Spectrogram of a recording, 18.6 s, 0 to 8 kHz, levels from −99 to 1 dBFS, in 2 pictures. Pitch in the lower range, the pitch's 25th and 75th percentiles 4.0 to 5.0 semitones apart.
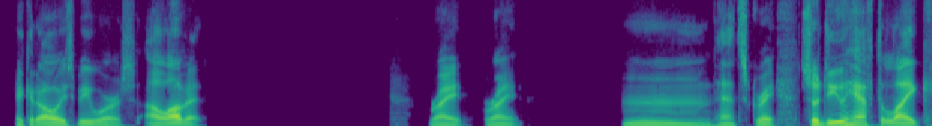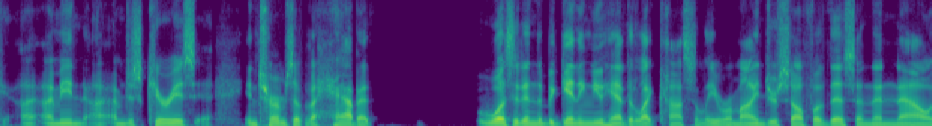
Yes: low, 110 Hz; average, 4.3 semitones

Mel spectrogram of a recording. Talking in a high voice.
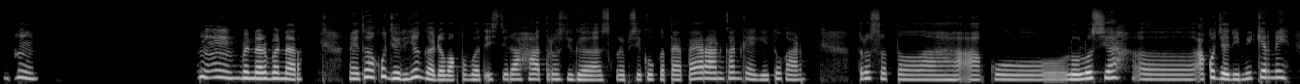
Yes: high, 240 Hz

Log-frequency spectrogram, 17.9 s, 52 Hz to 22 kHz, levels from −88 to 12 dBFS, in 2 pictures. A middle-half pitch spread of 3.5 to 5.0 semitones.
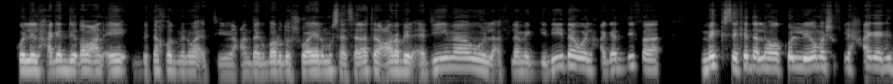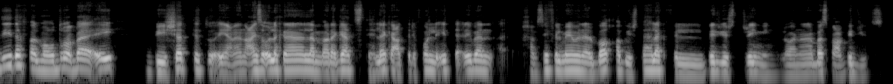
Yes: average, 3.8 semitones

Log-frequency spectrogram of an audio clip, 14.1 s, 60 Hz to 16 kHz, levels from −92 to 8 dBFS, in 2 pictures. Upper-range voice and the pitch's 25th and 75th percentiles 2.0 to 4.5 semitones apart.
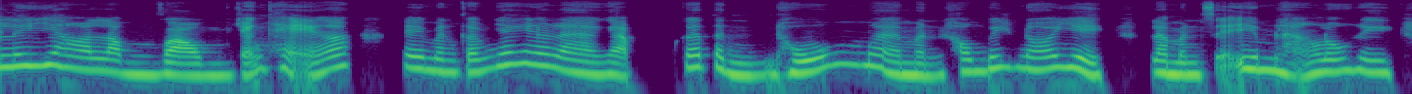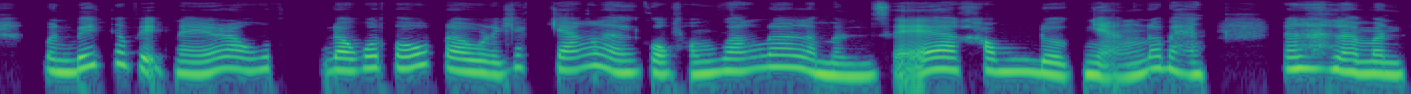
No: high, 235 Hz; average, 5.3 semitones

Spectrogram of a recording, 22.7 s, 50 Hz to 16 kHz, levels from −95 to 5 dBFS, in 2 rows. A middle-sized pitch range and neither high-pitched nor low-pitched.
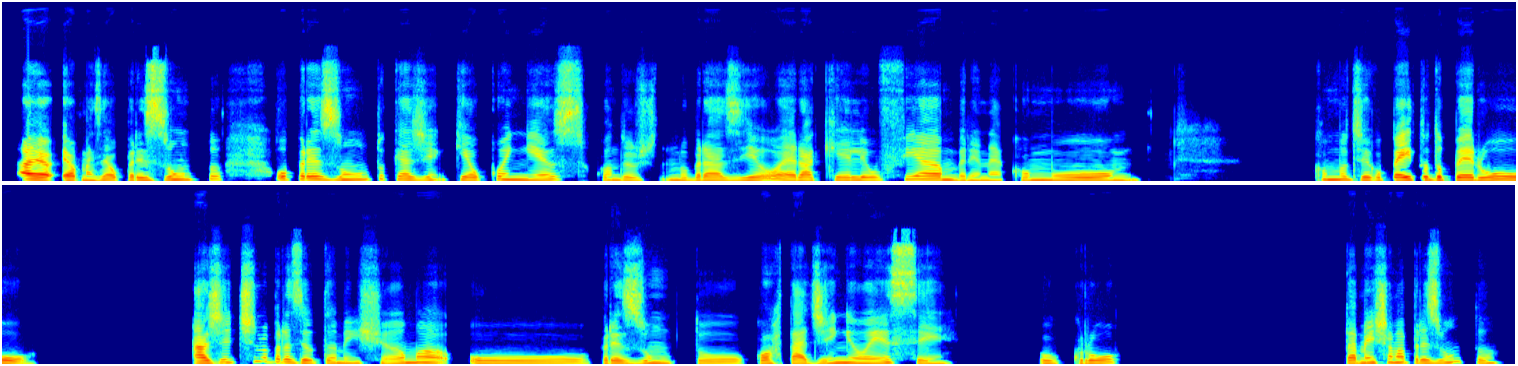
No: average, 3.3 semitones; high, 215 Hz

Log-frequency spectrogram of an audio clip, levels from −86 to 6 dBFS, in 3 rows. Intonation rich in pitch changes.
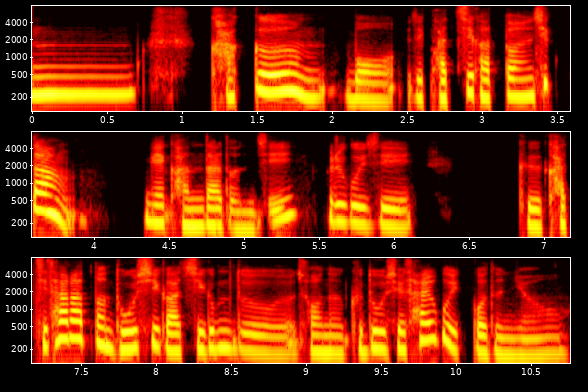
No: average, 4.3 semitones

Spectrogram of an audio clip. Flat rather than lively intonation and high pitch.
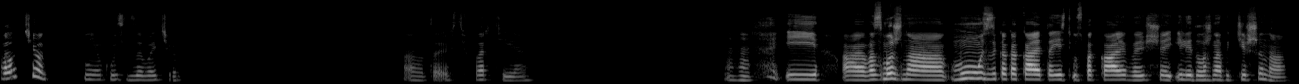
Yes: narrow, 2.0 semitones; high, 220 Hz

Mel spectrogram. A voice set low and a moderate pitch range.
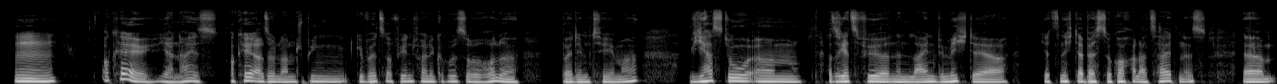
No: low, 125 Hz; narrow, 2.3 semitones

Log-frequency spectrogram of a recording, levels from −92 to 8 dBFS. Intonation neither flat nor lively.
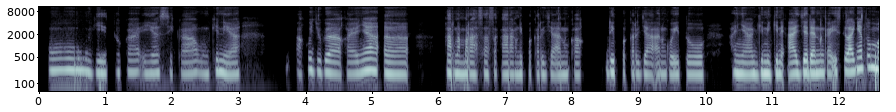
No: narrow, 1.9 semitones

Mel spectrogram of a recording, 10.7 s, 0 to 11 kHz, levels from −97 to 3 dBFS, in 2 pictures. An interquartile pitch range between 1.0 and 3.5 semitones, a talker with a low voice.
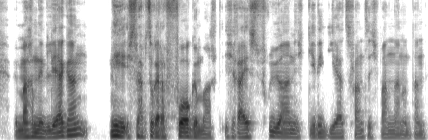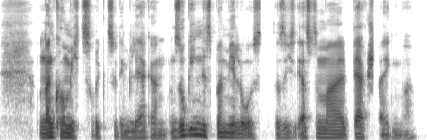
No: average, 4.0 semitones; very low, 80 Hz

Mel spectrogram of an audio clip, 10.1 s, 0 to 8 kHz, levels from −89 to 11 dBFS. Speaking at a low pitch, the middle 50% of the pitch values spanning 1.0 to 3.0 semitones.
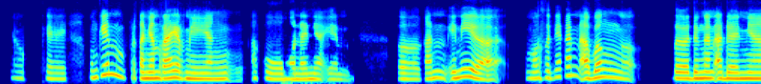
No: high, 215 Hz; narrow, 2.4 semitones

